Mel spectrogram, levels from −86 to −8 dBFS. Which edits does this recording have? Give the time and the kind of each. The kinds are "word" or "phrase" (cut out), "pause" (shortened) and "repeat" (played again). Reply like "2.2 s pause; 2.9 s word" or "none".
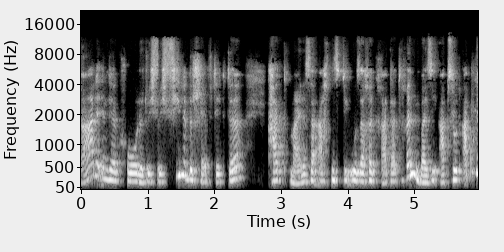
1.1 s repeat

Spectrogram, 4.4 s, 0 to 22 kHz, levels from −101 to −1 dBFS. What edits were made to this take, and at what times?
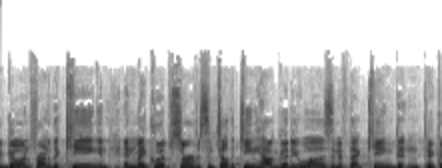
none

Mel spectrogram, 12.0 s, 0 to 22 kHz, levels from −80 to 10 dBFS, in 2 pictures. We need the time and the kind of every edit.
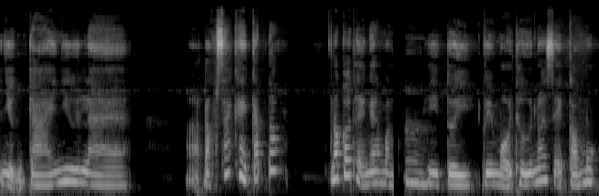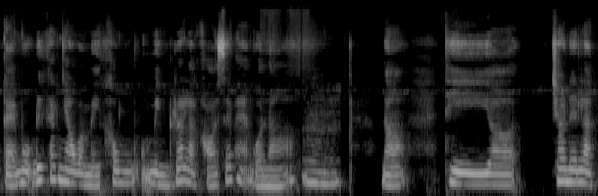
3.9 s word; 4.8 s word; 7.0 s word

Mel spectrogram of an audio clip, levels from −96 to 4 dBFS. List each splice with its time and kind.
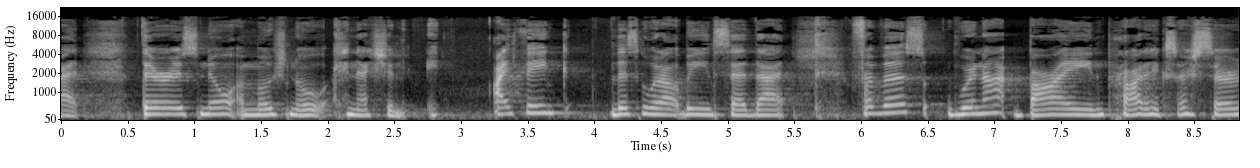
2.0 s word; 4.3 s word; 6.0 s phrase

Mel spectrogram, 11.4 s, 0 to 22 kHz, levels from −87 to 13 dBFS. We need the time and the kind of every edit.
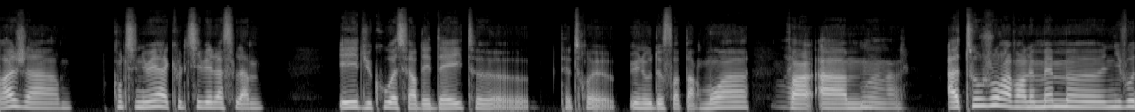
none

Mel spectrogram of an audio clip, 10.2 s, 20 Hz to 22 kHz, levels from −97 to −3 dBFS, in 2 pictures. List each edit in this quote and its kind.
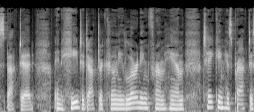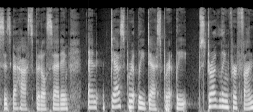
1.6 s phrase; 5.3 s word

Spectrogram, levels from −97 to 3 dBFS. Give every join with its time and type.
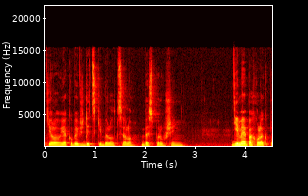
none

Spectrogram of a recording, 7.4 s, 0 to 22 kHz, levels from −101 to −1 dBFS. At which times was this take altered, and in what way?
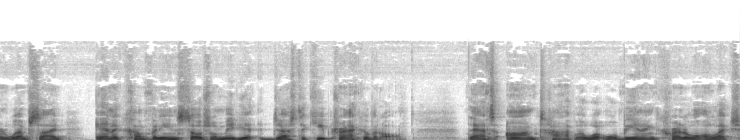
none

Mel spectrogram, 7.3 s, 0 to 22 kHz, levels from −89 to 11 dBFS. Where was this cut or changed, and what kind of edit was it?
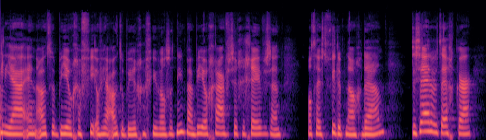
none

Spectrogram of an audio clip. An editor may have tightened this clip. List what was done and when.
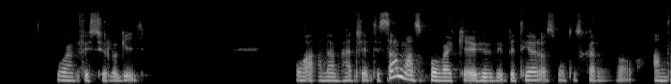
none

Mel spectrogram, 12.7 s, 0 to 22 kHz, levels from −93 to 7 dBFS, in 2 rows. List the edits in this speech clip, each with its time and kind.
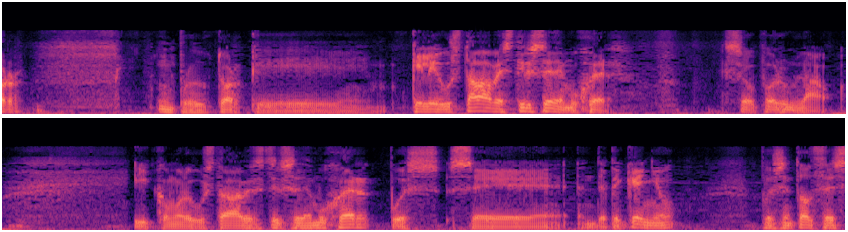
7.3 s pause

